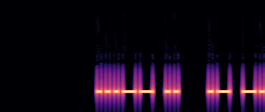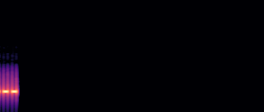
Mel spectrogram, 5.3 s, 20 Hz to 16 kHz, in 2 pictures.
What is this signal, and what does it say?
Morse code, heard as a keyed tone, about 28 wpm, 700 Hz. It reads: 3I AB
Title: Winter Field Day Exchanges Encore 28wpm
